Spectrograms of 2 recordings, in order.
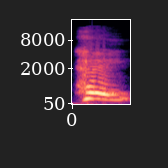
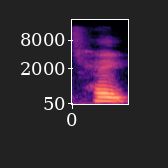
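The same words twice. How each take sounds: First: The word is said loudly, with high intensity. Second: The word is said softly, with low intensity. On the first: "কোন কোন আওয়াজটা বেশি তীব্র লাগছে তোমার কাছে? দ্বিতীয়বার না?" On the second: "প্রথমটাতে আমি আস্তে করে হেই এটা বলছি"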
